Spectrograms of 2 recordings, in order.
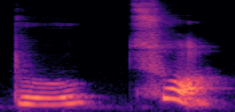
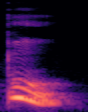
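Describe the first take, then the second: First: 不 has a changed tone before 错. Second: 不 is said alone with its standalone tone. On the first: "when you put it in not bad, it's 不错" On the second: "不 by itself sounds like 不"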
